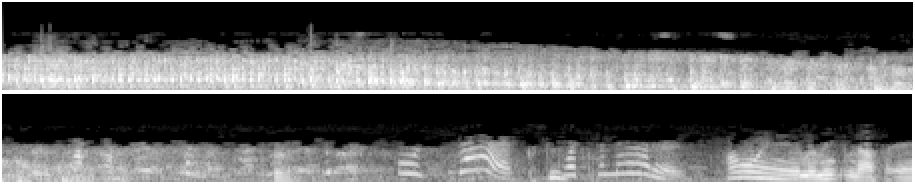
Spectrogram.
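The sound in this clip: A car engine runs out of gas, its rough, sputtering drone fading and dying away over several seconds. Voices then talk in the quiet that follows.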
